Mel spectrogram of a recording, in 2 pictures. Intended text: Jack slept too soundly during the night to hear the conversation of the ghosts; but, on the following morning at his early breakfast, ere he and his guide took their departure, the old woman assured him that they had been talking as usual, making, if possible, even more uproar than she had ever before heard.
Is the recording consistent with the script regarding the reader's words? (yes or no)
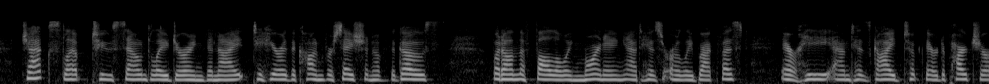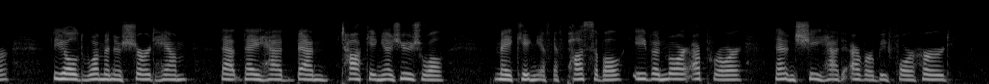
no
